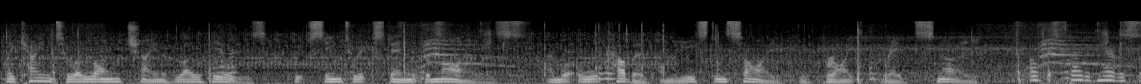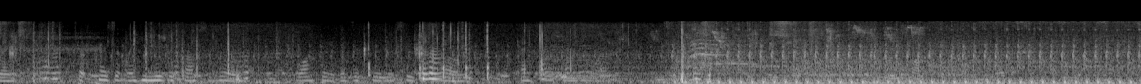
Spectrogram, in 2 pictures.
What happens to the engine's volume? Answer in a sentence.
The loudness of the engine goes up.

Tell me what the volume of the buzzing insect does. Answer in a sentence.
The volume of the buzzing insect goes up.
